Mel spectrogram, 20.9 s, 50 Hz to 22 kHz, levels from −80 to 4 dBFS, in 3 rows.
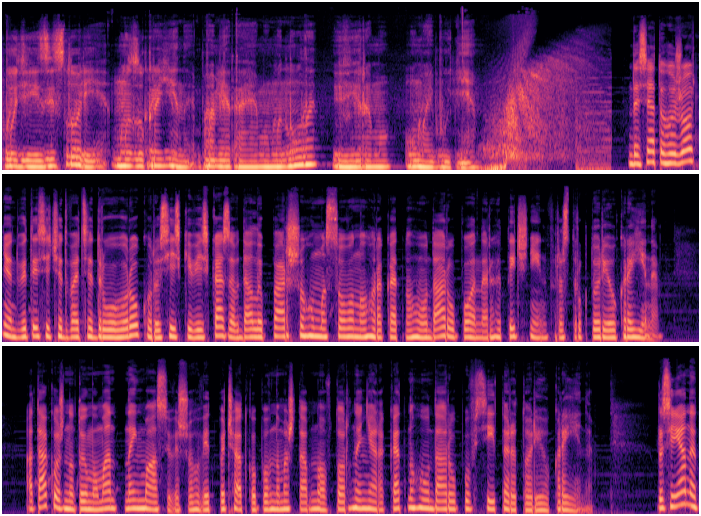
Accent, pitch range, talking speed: native, 160-195 Hz, 125 wpm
